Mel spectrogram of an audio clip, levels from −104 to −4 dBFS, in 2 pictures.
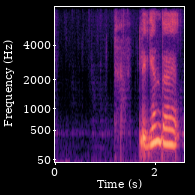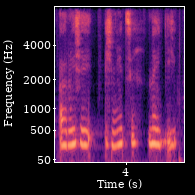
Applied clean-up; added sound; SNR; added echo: neural separator model SepFormer DNS4.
